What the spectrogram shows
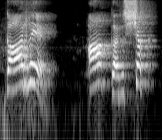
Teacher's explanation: र हल्का सा आएगा जीभ को ऊपर से आएगा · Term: रेफ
